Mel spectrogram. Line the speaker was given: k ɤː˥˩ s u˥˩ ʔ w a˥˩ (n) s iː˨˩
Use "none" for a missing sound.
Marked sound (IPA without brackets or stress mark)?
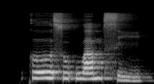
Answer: m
